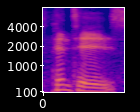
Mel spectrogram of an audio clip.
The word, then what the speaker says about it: Pinty's: I tell you how you pronounce that sponsor. It's Pinty's.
